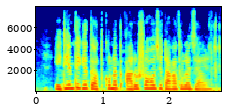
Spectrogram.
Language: Bangla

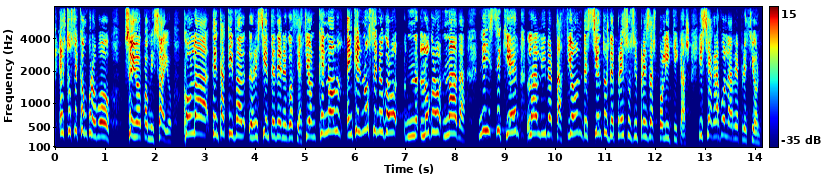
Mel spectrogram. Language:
Spanish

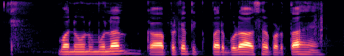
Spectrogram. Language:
Hindi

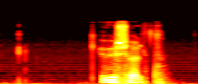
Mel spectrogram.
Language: Swedish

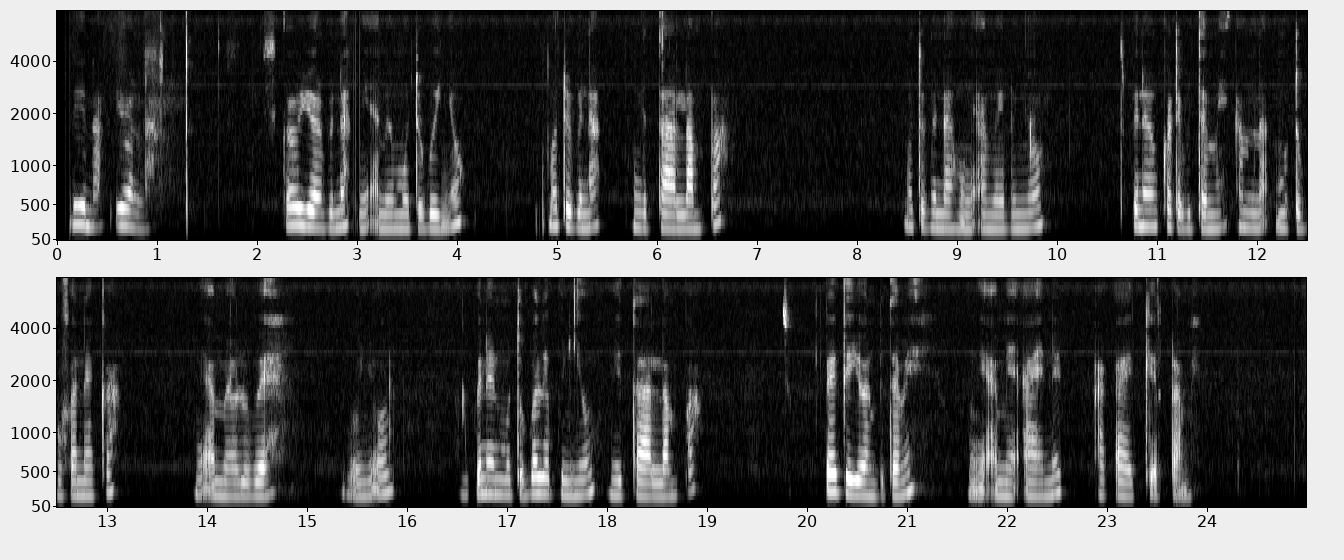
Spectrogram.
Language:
Wolof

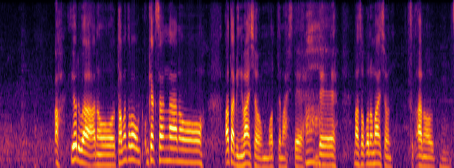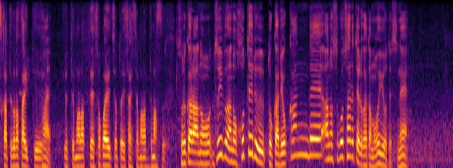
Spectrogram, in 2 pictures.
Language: Japanese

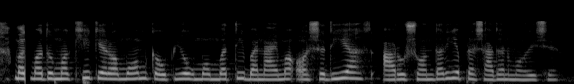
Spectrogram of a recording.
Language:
Maithili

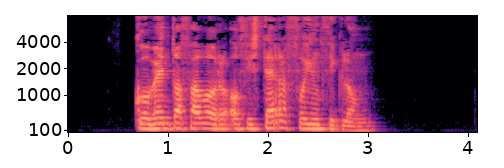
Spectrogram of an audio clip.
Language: Galician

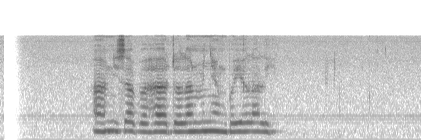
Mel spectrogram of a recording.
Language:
Javanese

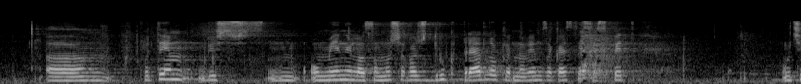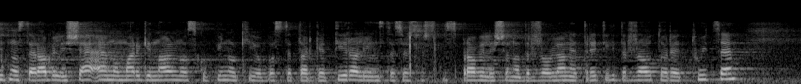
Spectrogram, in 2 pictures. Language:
Slovenian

